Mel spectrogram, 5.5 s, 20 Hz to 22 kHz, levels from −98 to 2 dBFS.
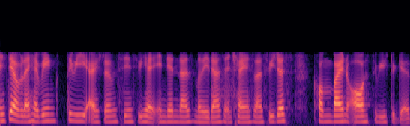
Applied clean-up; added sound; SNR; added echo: none; none; none; none.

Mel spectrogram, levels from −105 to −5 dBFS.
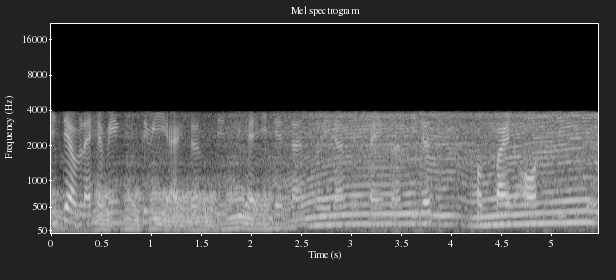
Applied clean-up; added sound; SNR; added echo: none; Sawing / Engine; -1 dB; none.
